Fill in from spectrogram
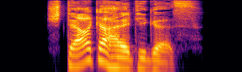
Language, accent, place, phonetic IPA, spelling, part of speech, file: German, Germany, Berlin, [ˈʃtɛʁkəhaltɪɡəs], stärkehaltiges, adjective, De-stärkehaltiges.ogg
- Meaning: strong/mixed nominative/accusative neuter singular of stärkehaltig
